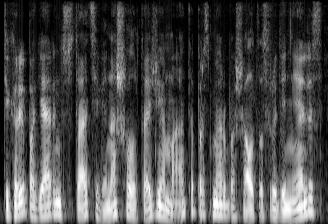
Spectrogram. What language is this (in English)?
Lithuanian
